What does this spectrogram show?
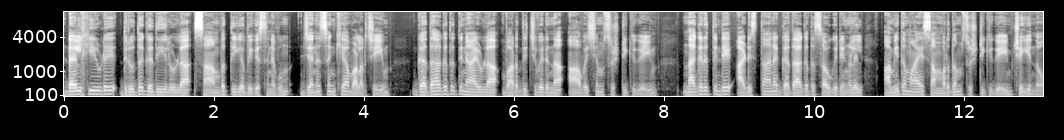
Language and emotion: Malayalam, neutral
